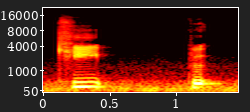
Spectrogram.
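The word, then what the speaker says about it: きっぷ: The sound of the chisai tsu is silent, but it takes one beat, just like long vowels. To pronounce it correctly, try clapping your hands to count the beats. Say it slowly and with rhythm. Kippu. While pausing, your mouth gets ready for the second sound.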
